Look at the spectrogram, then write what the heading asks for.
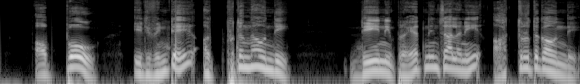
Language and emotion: Telugu, surprised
